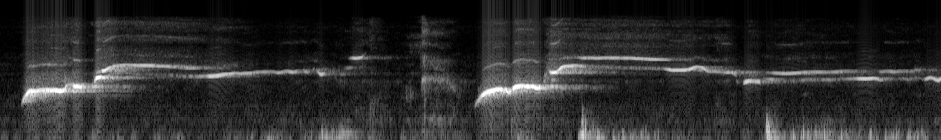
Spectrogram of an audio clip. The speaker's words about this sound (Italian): aspettava e, aspettando, fischiettava.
